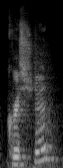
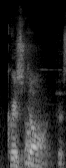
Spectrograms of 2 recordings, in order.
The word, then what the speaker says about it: Christon: Christian? Christon.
